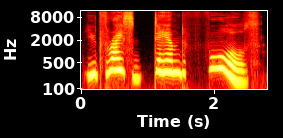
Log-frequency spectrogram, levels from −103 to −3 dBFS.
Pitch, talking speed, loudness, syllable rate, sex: 260 Hz, 85 wpm, -16 LUFS, 2.9 syllables/s, female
